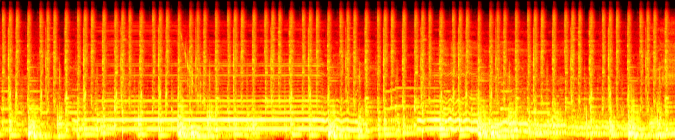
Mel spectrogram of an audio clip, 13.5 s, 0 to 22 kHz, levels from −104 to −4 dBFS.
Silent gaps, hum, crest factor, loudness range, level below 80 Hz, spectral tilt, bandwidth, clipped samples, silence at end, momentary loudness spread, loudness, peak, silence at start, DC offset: none; none; 14 dB; 2 LU; -32 dBFS; -5.5 dB/octave; 17.5 kHz; under 0.1%; 0 s; 5 LU; -14 LUFS; 0 dBFS; 0 s; under 0.1%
